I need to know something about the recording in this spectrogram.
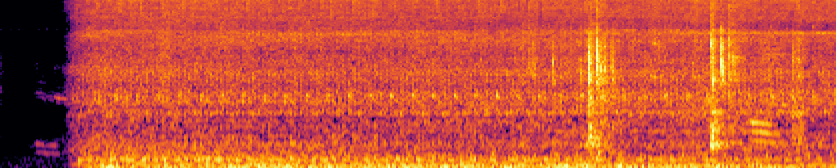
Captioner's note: engine rumbling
